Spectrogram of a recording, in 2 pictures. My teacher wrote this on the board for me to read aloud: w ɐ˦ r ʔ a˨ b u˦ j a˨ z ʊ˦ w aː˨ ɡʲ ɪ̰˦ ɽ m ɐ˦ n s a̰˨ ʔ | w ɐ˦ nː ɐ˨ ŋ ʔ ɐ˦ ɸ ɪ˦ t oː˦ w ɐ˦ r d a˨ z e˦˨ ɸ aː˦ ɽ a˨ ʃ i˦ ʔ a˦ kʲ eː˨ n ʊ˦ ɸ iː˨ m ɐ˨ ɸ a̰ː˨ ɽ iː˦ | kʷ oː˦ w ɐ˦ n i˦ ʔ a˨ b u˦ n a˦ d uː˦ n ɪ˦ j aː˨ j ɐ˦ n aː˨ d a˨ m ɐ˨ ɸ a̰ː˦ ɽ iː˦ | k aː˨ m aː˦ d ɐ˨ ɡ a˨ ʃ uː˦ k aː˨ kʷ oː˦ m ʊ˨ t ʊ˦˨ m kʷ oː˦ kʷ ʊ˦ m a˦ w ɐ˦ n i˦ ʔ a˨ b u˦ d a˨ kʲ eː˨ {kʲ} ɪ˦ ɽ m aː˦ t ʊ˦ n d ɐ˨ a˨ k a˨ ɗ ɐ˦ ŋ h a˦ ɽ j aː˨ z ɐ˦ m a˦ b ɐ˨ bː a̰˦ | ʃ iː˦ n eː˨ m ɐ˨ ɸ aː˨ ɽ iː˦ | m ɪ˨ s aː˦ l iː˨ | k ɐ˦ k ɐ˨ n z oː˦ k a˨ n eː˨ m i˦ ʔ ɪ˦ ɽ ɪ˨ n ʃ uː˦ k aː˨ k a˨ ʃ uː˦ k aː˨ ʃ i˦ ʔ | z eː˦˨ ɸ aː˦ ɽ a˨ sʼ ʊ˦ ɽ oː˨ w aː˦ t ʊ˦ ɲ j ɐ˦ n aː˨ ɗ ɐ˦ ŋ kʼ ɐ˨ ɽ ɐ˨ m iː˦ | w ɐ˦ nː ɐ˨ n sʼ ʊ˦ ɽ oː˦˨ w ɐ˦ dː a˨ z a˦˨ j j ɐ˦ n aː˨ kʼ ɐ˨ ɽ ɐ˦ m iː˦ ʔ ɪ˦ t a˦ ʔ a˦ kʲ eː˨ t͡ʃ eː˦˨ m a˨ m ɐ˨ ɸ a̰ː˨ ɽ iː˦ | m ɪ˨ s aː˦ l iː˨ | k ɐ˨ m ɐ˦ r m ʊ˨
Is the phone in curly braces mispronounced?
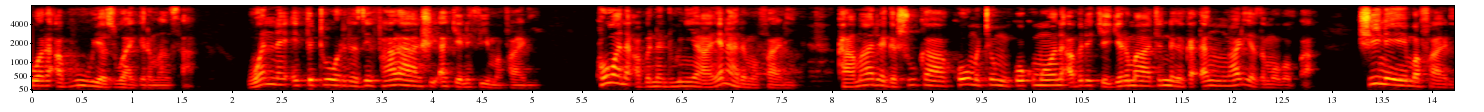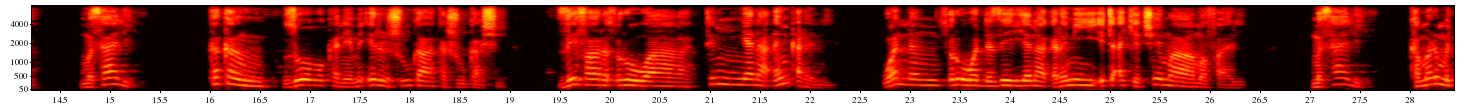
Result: yes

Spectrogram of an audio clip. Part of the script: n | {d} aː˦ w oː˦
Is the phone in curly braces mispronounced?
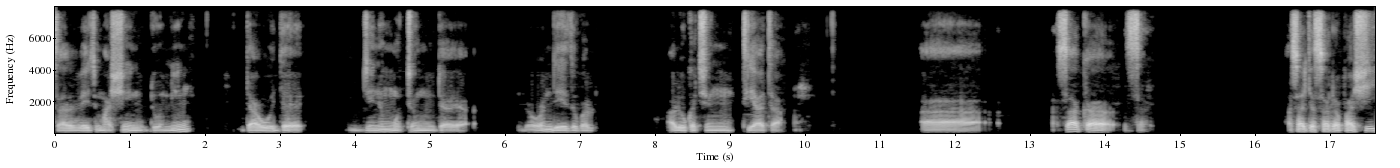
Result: no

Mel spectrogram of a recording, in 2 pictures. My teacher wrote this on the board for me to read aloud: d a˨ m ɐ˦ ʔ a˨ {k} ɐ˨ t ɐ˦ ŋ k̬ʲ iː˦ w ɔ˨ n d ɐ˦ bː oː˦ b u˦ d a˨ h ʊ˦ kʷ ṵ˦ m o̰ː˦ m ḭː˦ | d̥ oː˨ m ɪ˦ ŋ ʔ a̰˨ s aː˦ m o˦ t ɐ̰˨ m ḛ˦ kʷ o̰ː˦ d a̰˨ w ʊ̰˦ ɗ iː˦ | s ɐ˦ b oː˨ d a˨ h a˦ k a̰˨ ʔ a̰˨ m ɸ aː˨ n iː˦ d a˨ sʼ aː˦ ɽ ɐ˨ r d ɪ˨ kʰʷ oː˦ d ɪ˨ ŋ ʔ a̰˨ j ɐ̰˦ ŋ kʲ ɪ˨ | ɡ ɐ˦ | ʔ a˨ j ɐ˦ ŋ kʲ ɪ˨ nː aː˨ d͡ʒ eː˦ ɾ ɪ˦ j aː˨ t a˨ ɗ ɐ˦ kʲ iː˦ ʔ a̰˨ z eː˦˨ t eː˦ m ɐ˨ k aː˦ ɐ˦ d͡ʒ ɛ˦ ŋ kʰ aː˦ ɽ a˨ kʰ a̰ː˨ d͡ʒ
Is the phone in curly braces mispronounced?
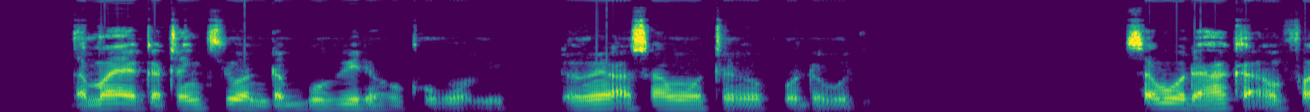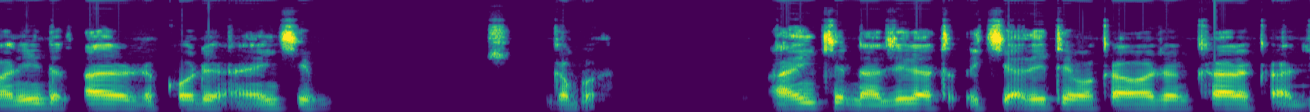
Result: no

